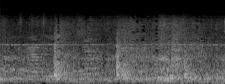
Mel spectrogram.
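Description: Train hauled by a CRRC CDD6A1 diesel-electric locomotive running over metre-gauge track: a steady wheel-on-rail noise with two sharp knocks, about half a second and a second in.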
